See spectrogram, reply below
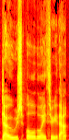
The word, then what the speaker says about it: Doge: We're pronouncing it Doge.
